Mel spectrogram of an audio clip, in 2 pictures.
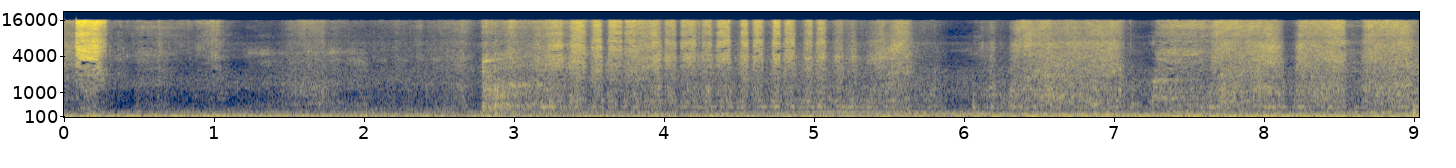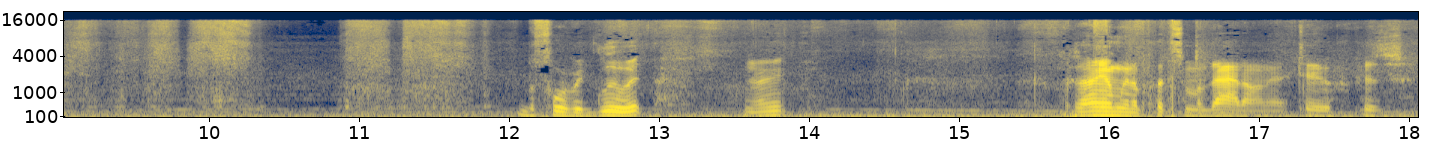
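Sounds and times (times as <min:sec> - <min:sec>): steady low hum: 0:00.0 - 0:18.0
paper towel scrubbing plastic: 0:03.0 - 0:12.0.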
